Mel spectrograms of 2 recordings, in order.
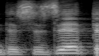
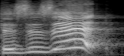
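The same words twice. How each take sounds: First: Said in the usual way. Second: High, loud, rising declaration; acted final outburst. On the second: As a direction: raise it sharply as her dramatic exit line. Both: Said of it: "saying she never wants to see him again".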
